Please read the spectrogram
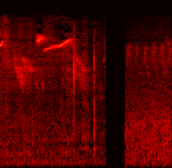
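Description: Faint bird chirps over quiet outdoor background: two thin, high, rising chirps about half a second apart. The sound drops out completely for a moment about one and a half seconds in.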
